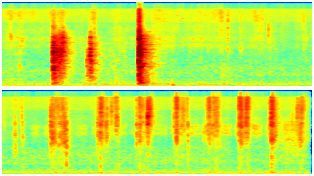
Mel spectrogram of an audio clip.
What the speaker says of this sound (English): This deck is so big, it's really hard to shuffle.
